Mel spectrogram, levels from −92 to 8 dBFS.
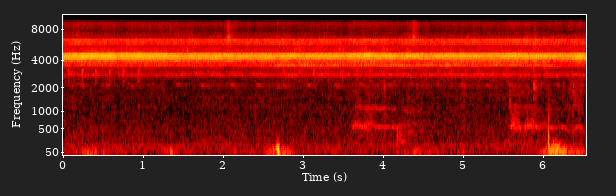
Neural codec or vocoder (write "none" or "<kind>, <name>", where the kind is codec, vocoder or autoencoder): vocoder, WaveNeXt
